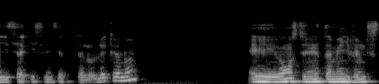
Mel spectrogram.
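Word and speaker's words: olécranon: Se pronuncia olecranon.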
